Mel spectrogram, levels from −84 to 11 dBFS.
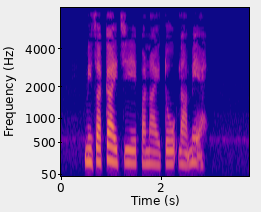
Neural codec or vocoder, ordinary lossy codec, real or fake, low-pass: none; AAC, 48 kbps; real; 7.2 kHz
